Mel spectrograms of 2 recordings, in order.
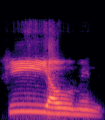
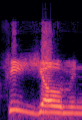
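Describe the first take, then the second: First: फी with a long "ee", then यौमिन unmerged; read separately. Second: फी cut short into a doubled y, "fiyy-yaumin"; wrongly merged. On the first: Teacher correcting the merge, फी held long and यौमिन kept separate. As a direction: stretch फी fully before starting यौमिन. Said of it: "मद्दा को अलहदा पढ़ेंगे". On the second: Teacher warning students off merging, फी यौमिन run together as "fiyyaumin". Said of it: "इसको आप फी यौमिन नहीं पढ़ेंगे". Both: Shown as a demonstration.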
